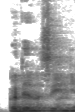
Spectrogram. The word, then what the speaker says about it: adenosine: How do you pronounce it? Adenosine? – Adenosine, yep. Yep.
